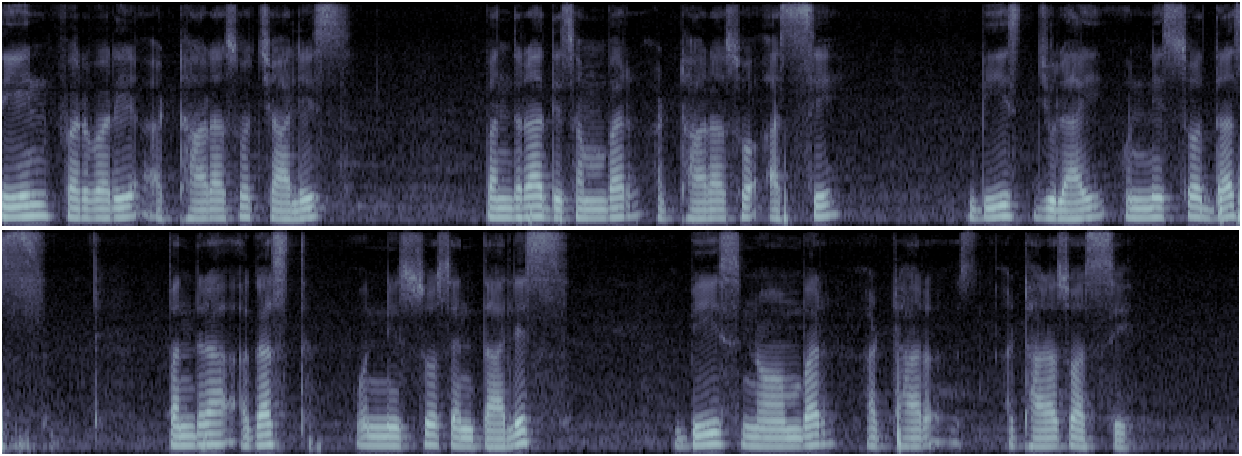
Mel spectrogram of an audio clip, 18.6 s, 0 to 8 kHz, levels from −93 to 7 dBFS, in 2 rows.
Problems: none marked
